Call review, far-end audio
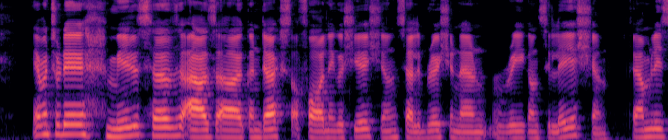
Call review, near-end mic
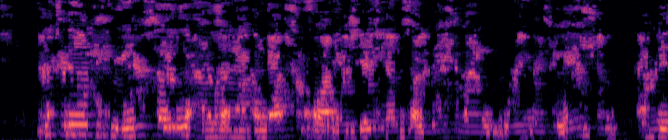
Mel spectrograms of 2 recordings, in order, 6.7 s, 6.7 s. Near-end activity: none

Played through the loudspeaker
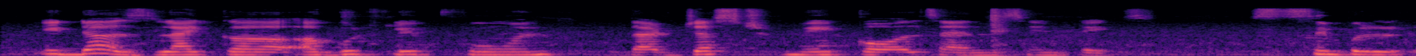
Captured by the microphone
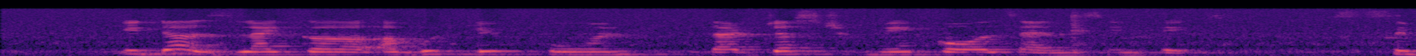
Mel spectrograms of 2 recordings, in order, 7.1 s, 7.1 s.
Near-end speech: none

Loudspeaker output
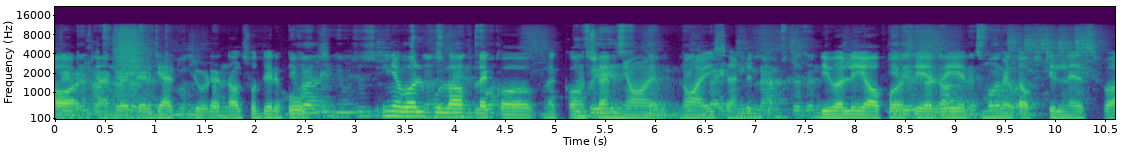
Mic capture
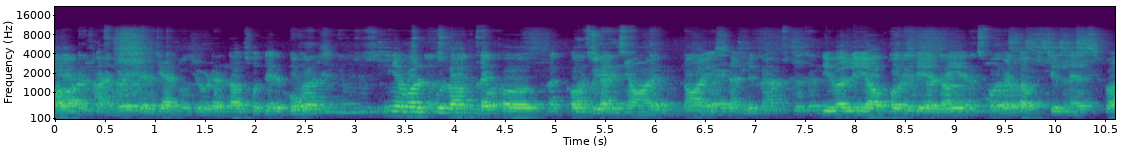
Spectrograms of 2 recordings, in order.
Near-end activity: none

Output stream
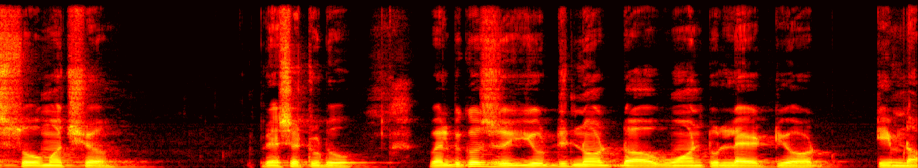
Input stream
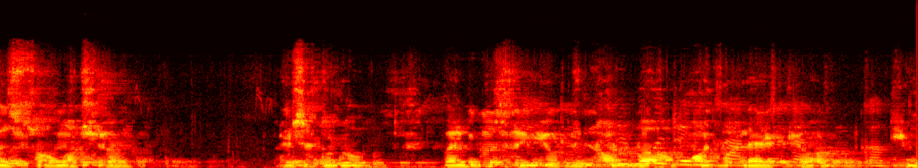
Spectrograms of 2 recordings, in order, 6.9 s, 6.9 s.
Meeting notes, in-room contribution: present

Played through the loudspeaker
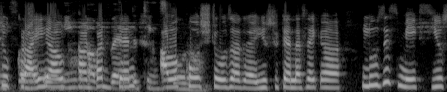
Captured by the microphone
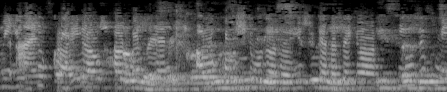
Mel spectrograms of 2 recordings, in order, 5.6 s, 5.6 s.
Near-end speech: present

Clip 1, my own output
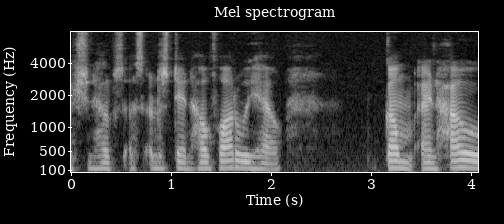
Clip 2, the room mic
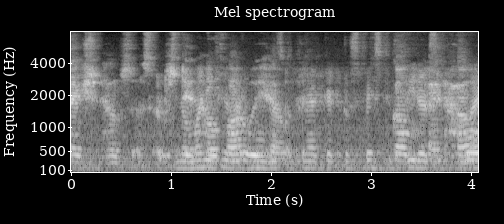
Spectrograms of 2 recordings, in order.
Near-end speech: present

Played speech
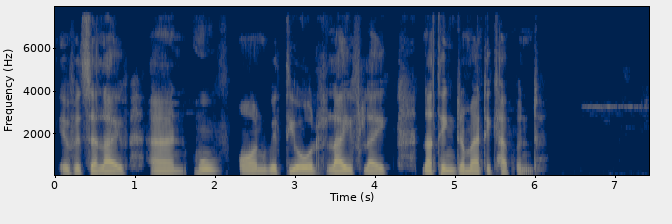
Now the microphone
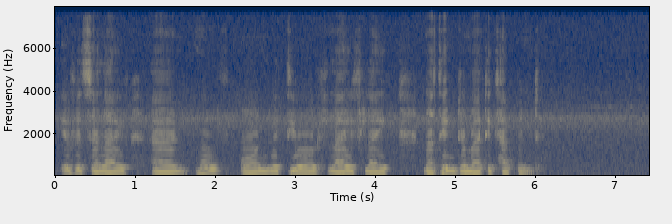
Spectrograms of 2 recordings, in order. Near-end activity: none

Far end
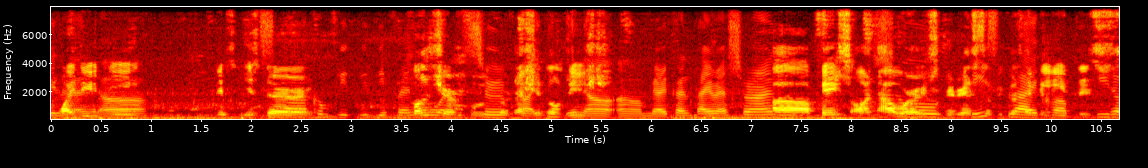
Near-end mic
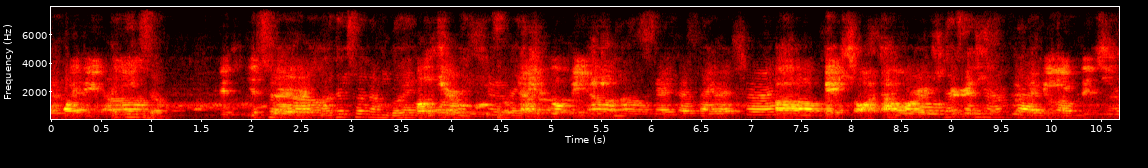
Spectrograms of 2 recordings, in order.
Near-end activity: present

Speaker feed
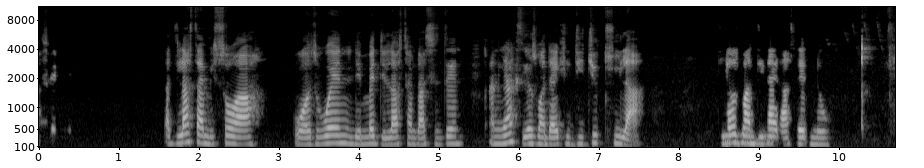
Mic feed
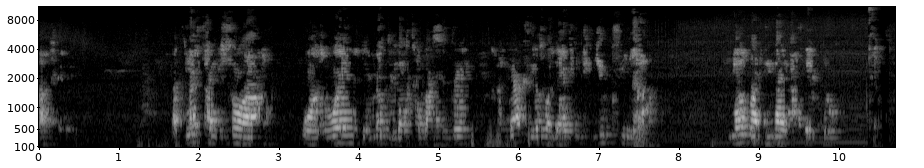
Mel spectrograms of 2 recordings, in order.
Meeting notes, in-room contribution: none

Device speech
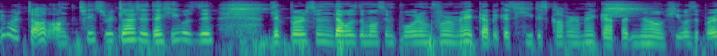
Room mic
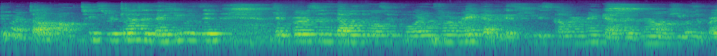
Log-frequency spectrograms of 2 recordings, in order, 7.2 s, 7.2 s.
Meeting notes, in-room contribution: none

